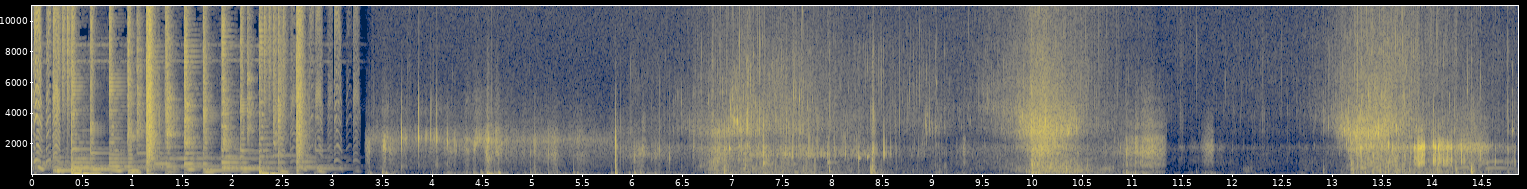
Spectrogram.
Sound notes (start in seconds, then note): 4.7 waves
